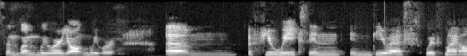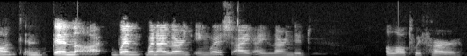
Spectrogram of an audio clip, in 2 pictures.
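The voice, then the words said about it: Slightly American English accent. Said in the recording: “my slightly American accent in my English”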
